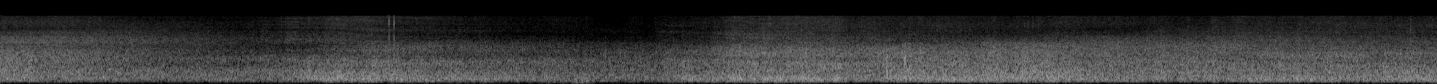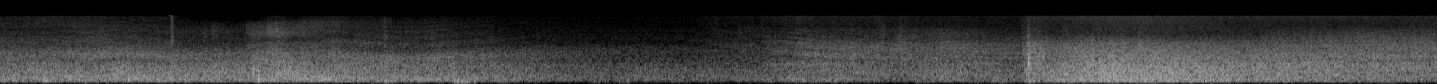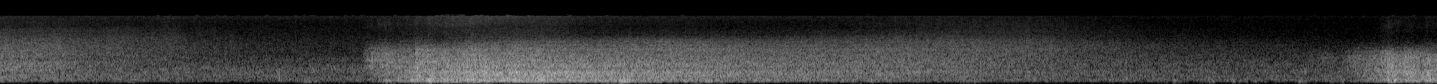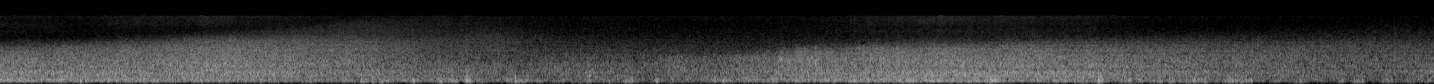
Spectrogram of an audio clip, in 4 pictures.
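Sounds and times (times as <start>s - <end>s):
waves on Newborough beach: 0.0s - 57.4s.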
